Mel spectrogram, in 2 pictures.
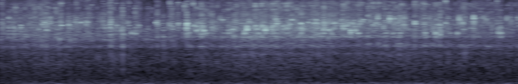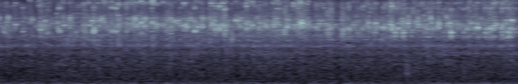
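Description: Long nails scratch across the spiny outer texture of a hollow cactus-wood rainstick held diagonally. The result is a steady, dense, bright scraping rasp with no low end, close to the sound of sizzling.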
